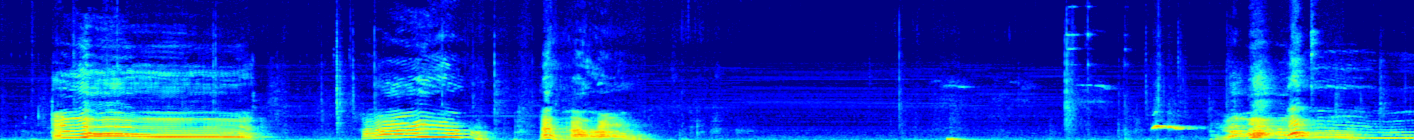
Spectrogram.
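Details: Husky/Malamute mix dog awaiting adoption howls in drawn-out, richly harmonic notes separated by pauses, with a rough bark-like burst near the middle and a final wavering, rising-and-falling howl.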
